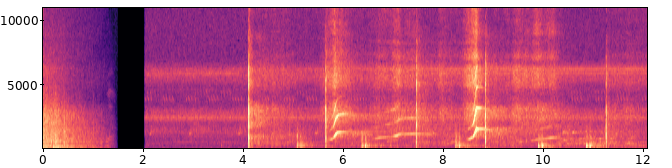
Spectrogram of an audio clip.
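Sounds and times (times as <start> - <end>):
firework launch thumps: 4.1 - 11.7
rising firework whines: 4.1 - 12.0.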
